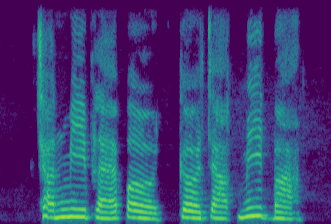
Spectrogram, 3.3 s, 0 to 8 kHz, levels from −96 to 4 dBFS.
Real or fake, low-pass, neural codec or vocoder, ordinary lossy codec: real; none; none; none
